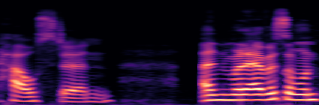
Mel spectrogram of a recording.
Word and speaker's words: Houston: And it's spelt like Houston, but it's pronounced Houston.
